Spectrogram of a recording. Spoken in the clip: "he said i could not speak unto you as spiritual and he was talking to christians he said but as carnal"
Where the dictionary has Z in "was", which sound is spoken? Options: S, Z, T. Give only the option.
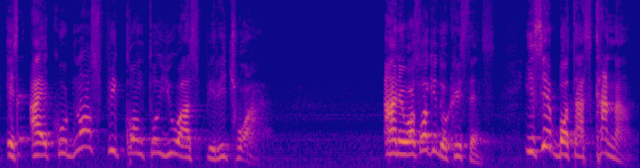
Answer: S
